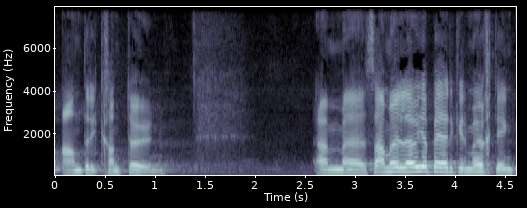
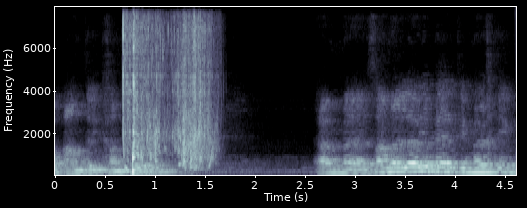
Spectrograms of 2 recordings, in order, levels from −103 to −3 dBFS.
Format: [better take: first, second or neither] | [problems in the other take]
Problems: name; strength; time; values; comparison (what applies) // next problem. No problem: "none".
first | background sound (Water / Splash, splatter); 1 dB above the speech // room echo; dies away in 0.9 s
